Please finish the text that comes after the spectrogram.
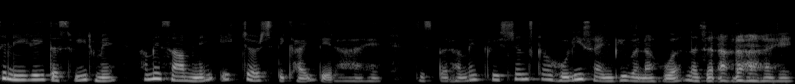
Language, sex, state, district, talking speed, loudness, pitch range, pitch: Hindi, female, Bihar, Madhepura, 195 wpm, -34 LUFS, 155-215 Hz, 175 Hz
